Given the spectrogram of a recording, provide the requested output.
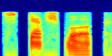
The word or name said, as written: sketchbook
